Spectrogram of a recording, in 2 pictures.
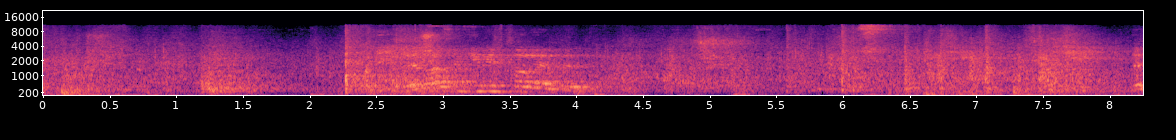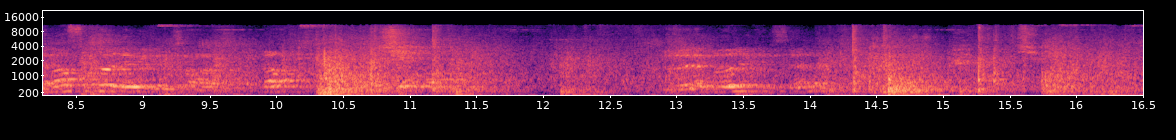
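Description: Boxing gloves thud against pads and arms.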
